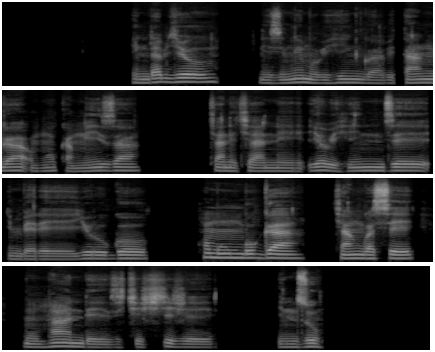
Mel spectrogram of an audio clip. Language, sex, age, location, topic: Kinyarwanda, male, 36-49, Kigali, agriculture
